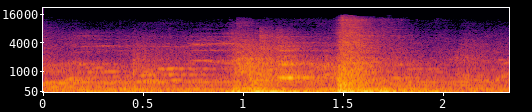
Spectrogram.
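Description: Background music playing, with a sharp knock about one and a half seconds in as a glass entrance door swings shut.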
